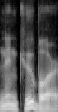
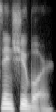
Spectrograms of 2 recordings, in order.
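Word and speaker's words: Ninshubur: But I remember the first time hearing, who the hell is Ninkubor or Ninkubura? Anyway, but it's Ninshubor. It's because that C is, anyway.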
